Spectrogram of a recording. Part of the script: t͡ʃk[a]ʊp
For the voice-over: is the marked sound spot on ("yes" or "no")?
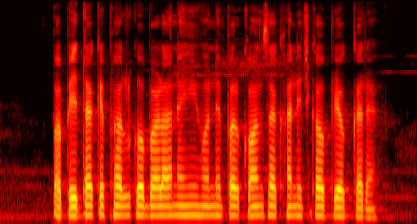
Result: yes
